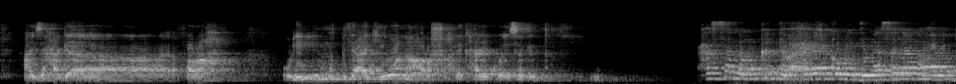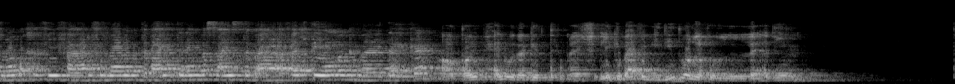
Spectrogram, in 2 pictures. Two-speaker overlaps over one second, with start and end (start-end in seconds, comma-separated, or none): none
